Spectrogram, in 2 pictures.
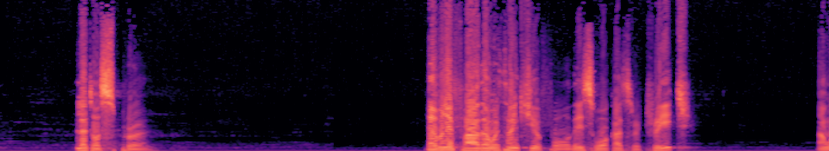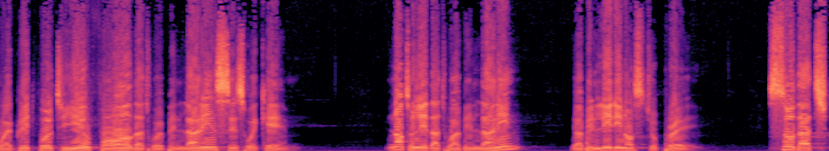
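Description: A man speaks calmly and with emphasis, close to a microphone.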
